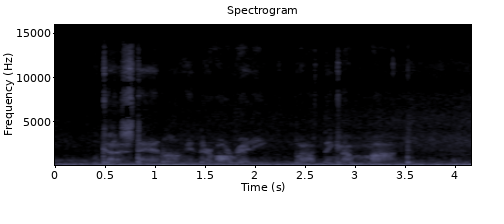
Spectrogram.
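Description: A man whispering to the camera in short phrases.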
